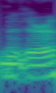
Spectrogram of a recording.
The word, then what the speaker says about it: Missouri: st louis missouri and i pronounced it missouri because that's where i'm from but i moved from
